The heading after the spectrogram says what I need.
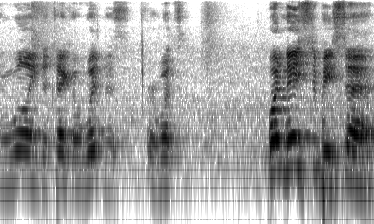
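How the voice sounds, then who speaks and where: Noticeable background noise and audible room echo accompany a man speaking at a high pitch with ordinary pitch variation. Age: 80s+. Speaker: activist, rally organizer. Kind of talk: rally speech. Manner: halting, repeats words.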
